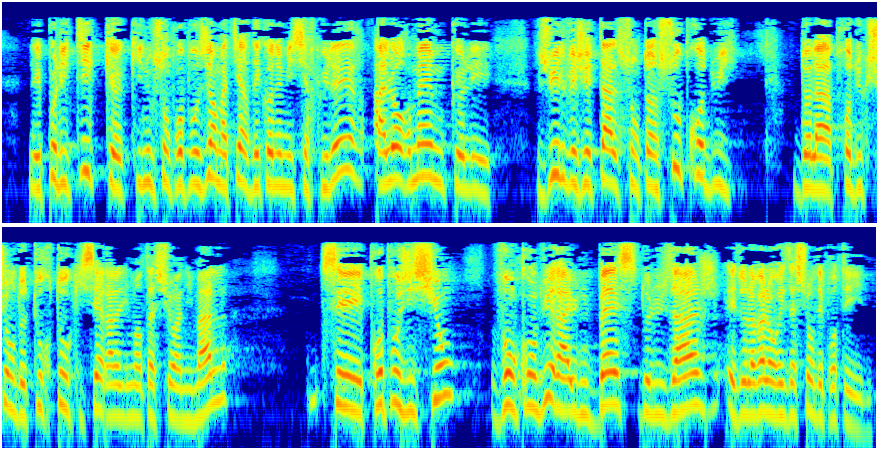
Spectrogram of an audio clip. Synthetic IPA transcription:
lepɔlit̪ikkʲːinusɔ̃pχɔpozeɑ̃mat̪jɛʁd̪ekɔnɔmisiʁkʲylɛʁalɔʁmɛmkəle | zɥilveʒet̪alsɔ̃t̪ɛ̃supχɔd̪ɥi | d̪əlapχɔd̪yksjɔ̃d̪ət̪uʁt̪okʲisɛʁalalimɑ̃t̪asjɔ̃animal | sepχɔpozisjɔ̃ | vɔ̃kɔ̃d̪ɥiʁaynbɛsd̪əlyzaʒed̪əlavalɔʁizasjɔ̃d̪epχɔt̪ein

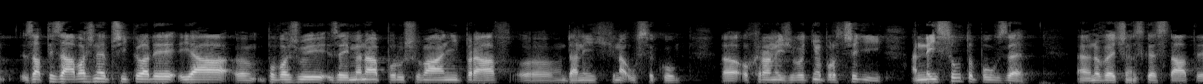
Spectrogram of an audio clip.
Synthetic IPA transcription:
zat̪ɪzaːvaʒnɛːpr̥iːkladɪjaːpo̞vaʒujɪzɛjmɛːnapo̞ɾuʃo̞vaːɲiːpɾaːfdaniːxna̰ʔuːsɛku | ʔo̞xɾanɪʒɪvo̞t̪ɲiːɦo̞pɾo̞st̪r̝̥ɛɟiːʔanɛjso̞wt̪o̞po̞wzɛ | no̞vɛːt͡ʃlɛnskɛːst̪aːt̪ɪ

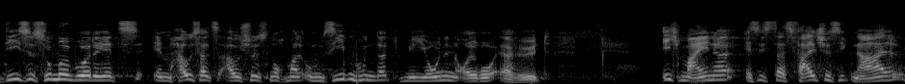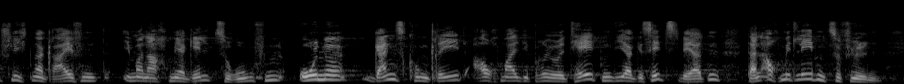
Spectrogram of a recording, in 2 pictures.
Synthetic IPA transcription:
d̥iːzəzʊməvʊɐɾəjɛt͡stɪmhaʊshaltt͡sʔa̰ʊsʃʊsnɔχmaːlʔʊmziːbm̩hʊndɐtmɪljoːnənʔɔ̰ʏʁoʔɛ̰ɐhøːt | ʔɪçmaɪnəʔɛsɪstd̥asfalʃəzɪɡnaːlʃlɪçtʊnɐɡʁaɪfn̩tʔɪmɐnaːχmeːɐɡɛlt̚t͡suʁuːfn̩ʔoːnəɡ̥ant͡skʰɔŋkʁ̥eːtaʊxmaːldiːpʁ̥ioʁ̞itʰɛːtn̩diːjaːɡəzɛt͡stv̥eːɐdn̩d̥anaʊxmɪtleːbm̩t͡sufʏlən

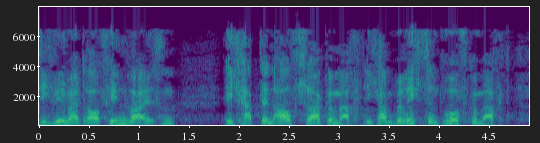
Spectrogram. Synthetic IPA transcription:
ɪçv̥ɪlmaːldʁaʊfhɪnvaɪzn̩ | ʔɪçhaːbədeːnʔaʊfʃlaːk̚ɡ̥əma̰χtɪçhaːbəɡəʁɪçt͡sɛntv̥ʊɐfɡ̥əma̰χt

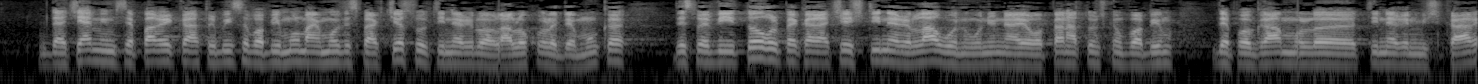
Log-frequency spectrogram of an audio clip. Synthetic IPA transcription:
d̪e̞at͡ʃe̞jamjimise̞paɾe̞kəart̪ɾe̞buisəvo̞rbimːult̪̚majmult̪̚d̪e̞spɾe̞ak̚t͡ʃe̞sult̪ine̞ɾilo̞rlalo̞kuɾile̞d̪e̞muŋkə | d̪e̞spɾe̞viːt̪o̞ɾulpe̞kaɾe̞at͡ʃe̞ʃt̪̚ʲt̪ine̞ɾʲlawɨnuniuneae̞wɾo̞peanəat̪unt͡ʃʲkɨnd̪vo̞rbim | d̪e̞pɾo̞ɡɾamult̪ine̞ɾʲɨnmiʃkaɾe̞

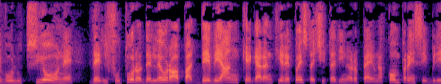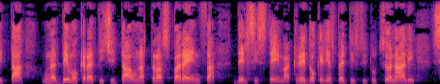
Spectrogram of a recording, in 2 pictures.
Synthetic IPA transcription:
volut̪sjoːne | d̪elfut̪uːɾod̪elːewɾɔːpad̪ɛːveaŋk̟eɡaɾant̪iːɾekwest̪oajt͡ʃit̪ːad̪iːniewɾopɛːjunakompɾensibilit̪a | unad̪emokɾat̪it͡ʃit̪aunat̪ɾaspaɾɛnt̪sad̪elsist̪ɛːmakɾeːd̪ok̟eʎiaspɛt̪ːiːst̪it̪ut̪sːjonaːlis

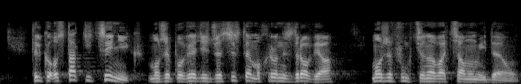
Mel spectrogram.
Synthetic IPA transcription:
t̪ɘlkɔɔst̪at̪ɲit̪sɘɲikmɔʐɛpɔvʲjed͡ʑed͡ʑʐɛsɘst̪ɛmɔxɾɔnɘzd̪ɾɔvʲja | mɔʐɛfuŋkt̪sʲjɔnɔvat͡ɕsamɔ̃w̃id̪ɛɔ̰̃w̃

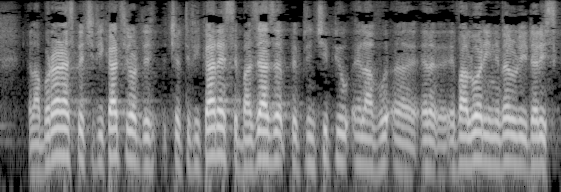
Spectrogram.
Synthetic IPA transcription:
e̞labo̞ɾaɾeaspe̞t͡ʃifikat̪siːlo̞rd̪e̞t͡ʃe̞rt̪ifikaɾe̞se̞bazeazəpe̞pɾint͡ʃipju | evaluəɾinive̞lulujd̪e̞ɾisk̚

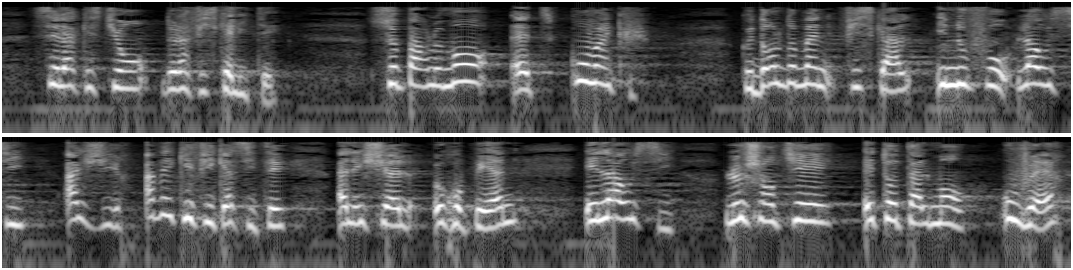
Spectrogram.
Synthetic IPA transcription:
sɛlakʲɛst̪jɔ̃d̪əlafiskalit̪e | səpaʁləmɑ̃ɛt̪kɔ̃vɛ̃kʲʰy̥ | kəd̪ɑ̃ləd̪ɔmɛnfiskʲalilnufolaosi | aʒiʁavɛkefikasit̪e | aleʃɛløʁɔpeɛn | elaosi | ləʃɑ̃t̪je | ɛt̪ɔt̪almɑ̃ | uvɛːʁ

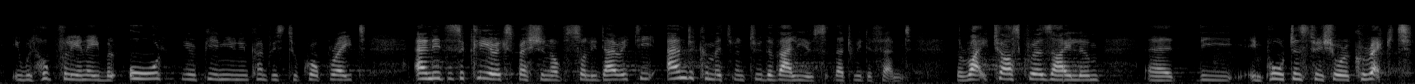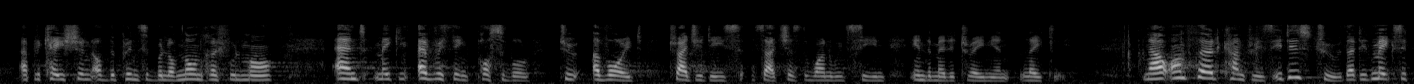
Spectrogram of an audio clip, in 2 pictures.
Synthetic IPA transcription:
ʔɨt̚wɨlˠhoʊpfəl̩ˠiɨ̃neɪbəlˠɔlˠjʊɹəpʰĩɨ̃njʉ̃njɨ̃nkʰʌ̃ntɹ̥iz̥tʰɨkʰɔɹpə˞eɪtʔɨ̃nɨɾɨzɨkʰl̥ɪɹɨkspɹɛʃɨ̃nʌv̥sɔlˠɨdæɹɨɾʰiə̃nɨkʰəmɪt̚mɨ̃ntʰɨðɨvælˠjʉzðɨt̚widɨfɛ̃nd | ðəɹaɪtʰːəæskʰwɛzaɪlə̃m | ðiɪ̰̃mpʰɔɹʔn̩stʰɨɨ̃nʃʊɹəkʰə˞ɛkt | ʔæplɨkʰeɪʃɨ̃nʌvðɨpʰɹ̥ɪ̃nsɨpəlˠʌvnɑ̃nʁɛfulmɑ̃ʔɨ̃nmeɪkɪ̃ŋɛvɹiθɪ̃ŋpʰɑsəbəlˠ | tʰɨəvɔɪd̚tʰɹ̥æd͡ʒɨdiz̥sʌt͡ʃɨzðəwʌ̃nwiv̥sĩnʔɪ̃nðɨmɛɾɨtʰə˞ẽɪ̃niɨ̃nleɪtʰˡlḭ | naʊʔə̃nθɜ˞d̚kʰʌ̃nt͡ʃɹ̥izɪɾɪz̥tʰɹ̥ʉðɨɾɨt̚meɪksɨt̚

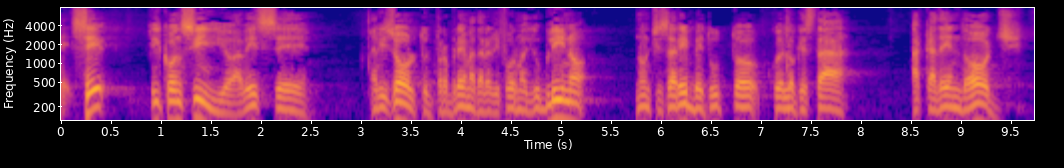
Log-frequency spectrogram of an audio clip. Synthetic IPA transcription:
ɛ̰se | ilkonsiʎːoavesːɪ | rizɔlt̪oilpɾoblɛːmad̪ɪlːaɾiformad̪id̪ubliːno | nont͡ʃisaɾɛbːet̪ut̪ːokwelːok̟est̪a | akːad̪ɛnd̪oɔd͡ʒːi̥

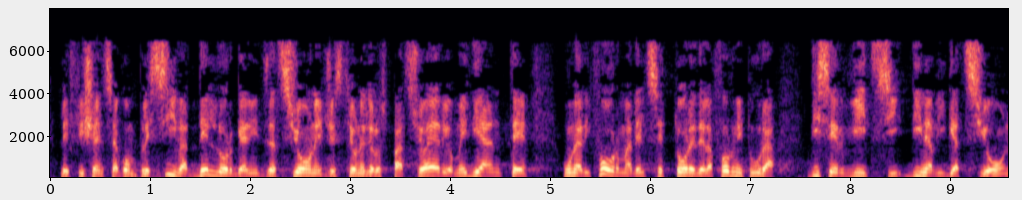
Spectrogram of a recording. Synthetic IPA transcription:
lefːit͡ʃɛnt̪sakomplesːiːvad̪elːorɡanid̪zːat̪sːjoːneːd͡ʒest̪joːned̪elːospat̪sːjoaɛːɾeomed̪jant̪e | unaɾiformad̪elset̪ːoːɾed̪elːafornit̪uːɾa | d̪iservit̪sːid̪inaviɡat̪sːjoːne

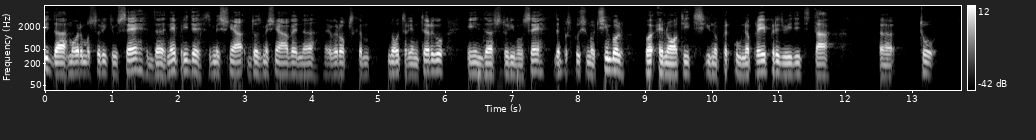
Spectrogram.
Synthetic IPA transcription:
id̪amoːɾɐmɔst̪ɔɾiːt̪iwsɛd̪anɛpɾiːd̪ɛzmɛʃnad̪ɔzmɛʃnjaːʋɛnaɛwɾoːpskəm | noːt̪ɾaɲɛmt̪əɾɡu | ind̪ast̪ɔɾiːmɔwsɛd̪apɔskuʃimɔt͡ʃimbol | pɔʔɛnɔːt̪it̪nunapɾɛjpɾɛd̪ʋiːd̪it̪ːa | t̪oː

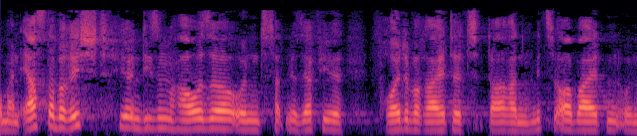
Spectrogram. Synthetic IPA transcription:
maɪnʔeːɐstɐbəʁɪçthiːɐɪndiːzəmɦaʊzəʊntshatmiːɐzeːɐfiːl | fʁ̥ɔʏdəbəʁaɪtətd̥aʁanmɪtt͡suaɐbaɪtn̩ʔʊ̰n

